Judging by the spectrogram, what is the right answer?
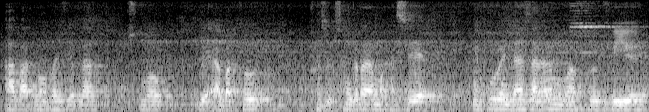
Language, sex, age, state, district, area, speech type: Bodo, male, 30-45, Assam, Chirang, rural, spontaneous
